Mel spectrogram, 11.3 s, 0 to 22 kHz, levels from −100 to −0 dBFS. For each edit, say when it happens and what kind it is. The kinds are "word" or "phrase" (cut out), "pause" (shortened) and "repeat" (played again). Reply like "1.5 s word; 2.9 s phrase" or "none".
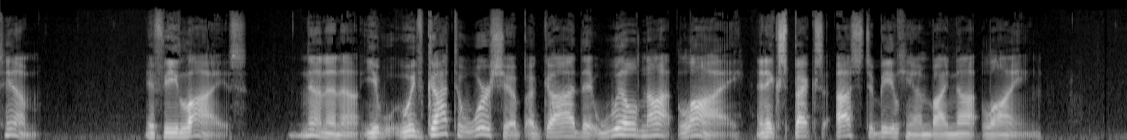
7.5 s pause; 8.9 s word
